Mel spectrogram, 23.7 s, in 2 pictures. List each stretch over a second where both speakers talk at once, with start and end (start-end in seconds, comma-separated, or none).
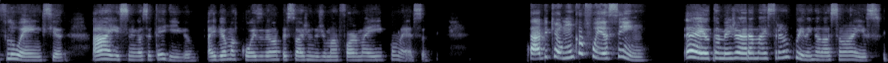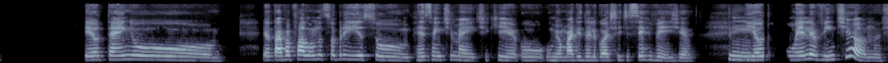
none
